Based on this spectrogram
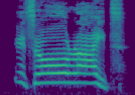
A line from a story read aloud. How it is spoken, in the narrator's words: he was shouting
